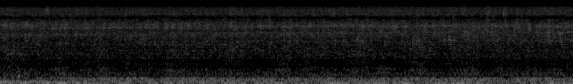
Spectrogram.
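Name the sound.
water rinsing shampoo out of hair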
